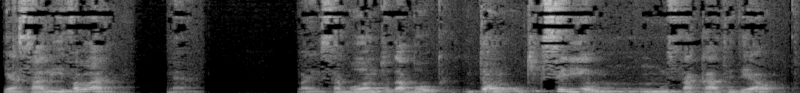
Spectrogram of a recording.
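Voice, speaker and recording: Man, flute teacher on a live stream, mellow voice, echoey room, mic a bit far. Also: medium pitch, big pitch swings, a little fast. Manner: explains, often checking with "né?" and "tá?". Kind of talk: live-streamed music lesson. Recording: roomy, from a distance.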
